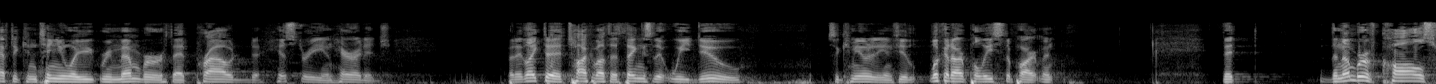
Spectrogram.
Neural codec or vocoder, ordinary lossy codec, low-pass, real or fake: none; MP3, 32 kbps; 7.2 kHz; real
